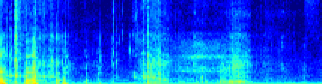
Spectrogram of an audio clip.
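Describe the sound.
Crisp crunches of biscotti being bitten, a few sharp snaps at the start, then softer chewing over a low, steady hum.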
